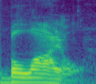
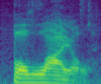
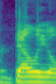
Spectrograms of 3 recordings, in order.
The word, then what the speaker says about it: Belial: a beliel um and that is the proper biblical pronunciation it is belial belial i'm not fighting you on anything sir my god belial i swear to god if i hear bellio one more time i'm just gonna i'm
